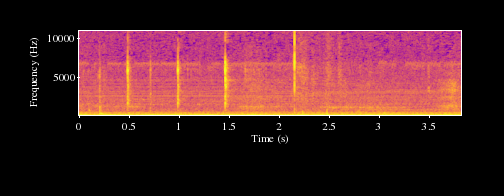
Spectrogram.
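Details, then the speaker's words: 1997 Mitsubishi Mirage LS 1.8L 4G93 with mechanical lash adjusters: sharp light ticks about twice a second over idle, worse when pulling away, from excessive valve lash before adjustment. "um i don't actually know how far off they are i mean you never really know that ahead of time but um i just like i said i heard too much noise and uh i don't like it"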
